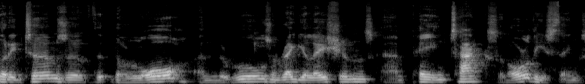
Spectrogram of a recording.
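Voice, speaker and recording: A man speaks at a fairly slow pace with a medium pitch, ordinary pitch variation and big swings in loudness. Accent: northern English. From northwest England, near Manchester. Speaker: beer scientist. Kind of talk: interview. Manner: conversational with frequent fillers and repeats.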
